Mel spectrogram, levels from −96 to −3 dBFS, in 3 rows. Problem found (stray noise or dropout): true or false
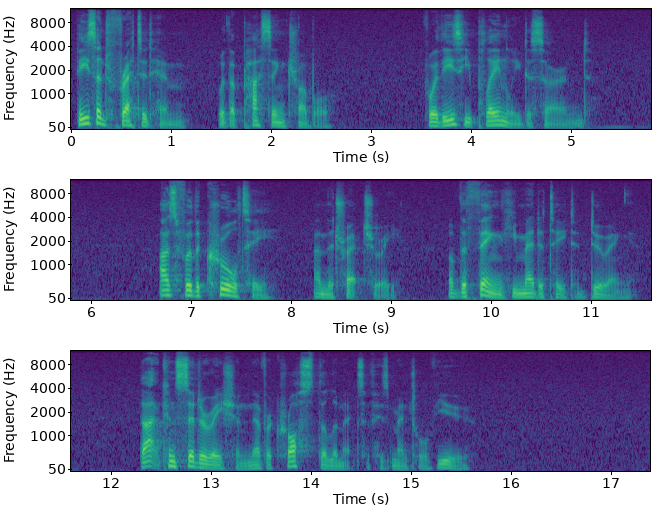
false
